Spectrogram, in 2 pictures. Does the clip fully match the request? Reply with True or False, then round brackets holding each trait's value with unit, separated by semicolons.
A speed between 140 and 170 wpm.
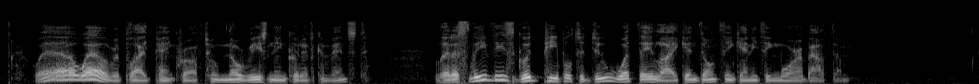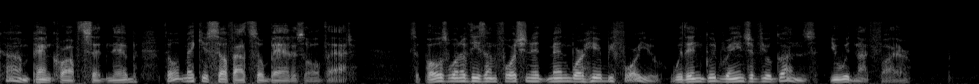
False (185 wpm)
